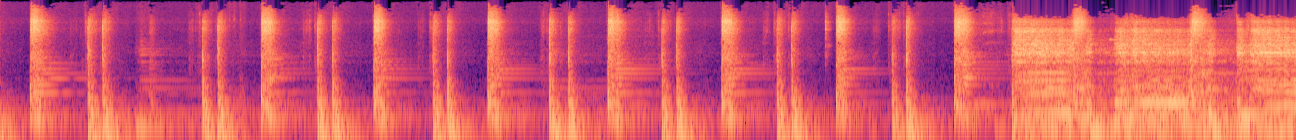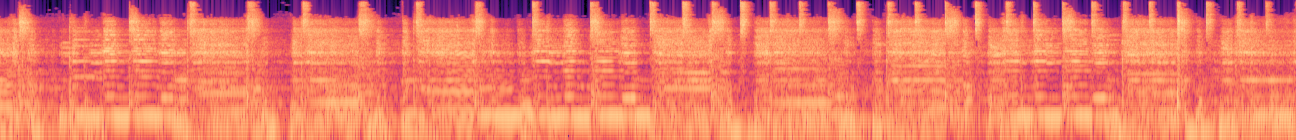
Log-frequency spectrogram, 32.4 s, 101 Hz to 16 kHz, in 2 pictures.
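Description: Rock band playing live in a rehearsal room: electric guitar (a 1979 Ovation Viper II), bass and drum kit, instrumental. For about the first twelve seconds the band strikes accented chords together about one and a half times a second, each left to ring out, then the full band comes in playing continuously with cymbals.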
